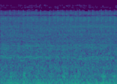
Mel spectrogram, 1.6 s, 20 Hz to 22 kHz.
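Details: Mercedes-Benz W211 at idle: slightly uneven rough running with faint irregular knocks; customer's engine misfire recurring 2.5 months after another workshop replaced the ECU; cause unknown.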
